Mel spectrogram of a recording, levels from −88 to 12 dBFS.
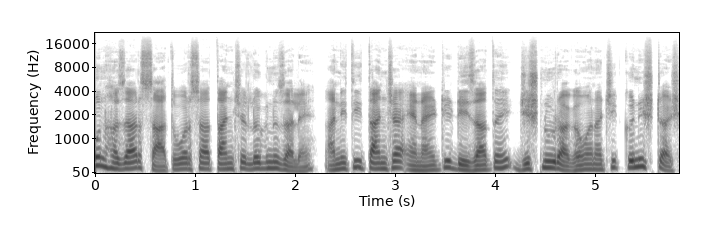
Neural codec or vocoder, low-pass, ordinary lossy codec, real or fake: vocoder, 44.1 kHz, 128 mel bands every 512 samples, BigVGAN v2; 19.8 kHz; none; fake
